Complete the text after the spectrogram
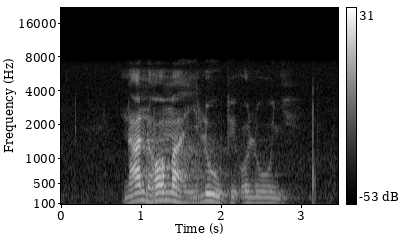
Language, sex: Zulu, male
